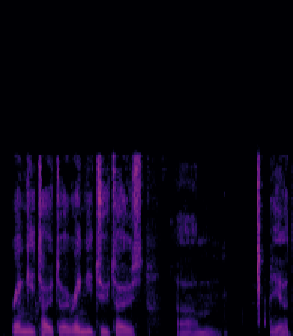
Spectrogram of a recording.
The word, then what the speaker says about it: Rangitoto: dot dot all right on the radio yesterday I heard a woman pronounce their place is with a extra a denoted two A's in it so she said ring no toto anyway you were just running a ring a Toto rangitoto ring you two toes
